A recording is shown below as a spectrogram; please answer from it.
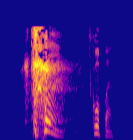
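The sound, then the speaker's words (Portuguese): A loud sneeze with a drawn-out voiced burst that trails off, followed by a brief second vocal sound. “desculpa, eu não sei espirrar sem ser um escândalozinho, amém?”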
